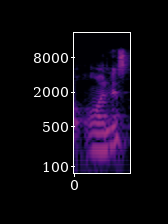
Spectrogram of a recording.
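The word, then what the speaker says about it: honest: तो ऑनेस्ट में किसका प्रोनाउंसिएशन आ रहा है, ओ का प्रोनाउंसिएशन आ रहा है।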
